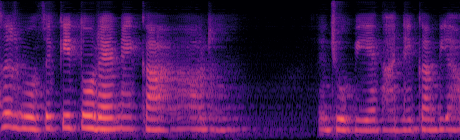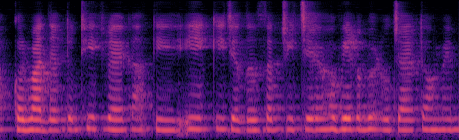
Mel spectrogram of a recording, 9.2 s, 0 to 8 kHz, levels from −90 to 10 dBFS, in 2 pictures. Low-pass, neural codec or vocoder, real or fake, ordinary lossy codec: none; codec, 16 kHz, about 1 kbps, DyCAST, with the encoder's durations; fake; none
